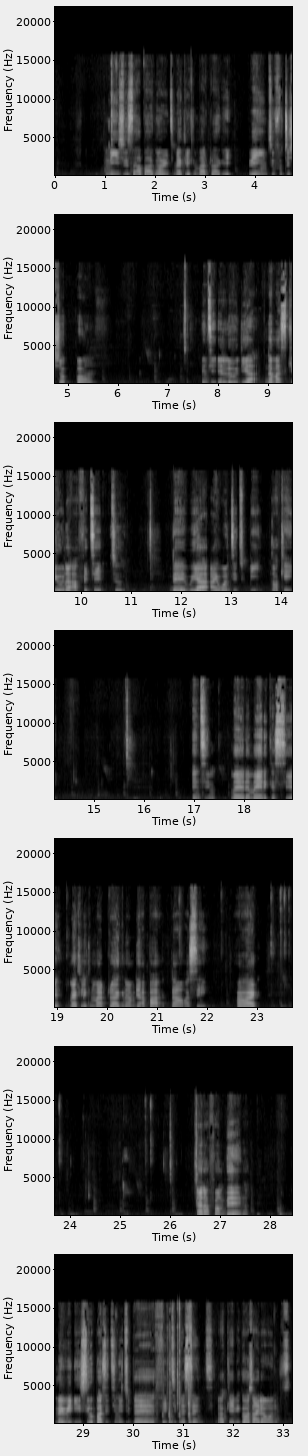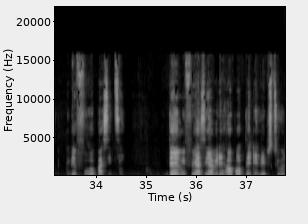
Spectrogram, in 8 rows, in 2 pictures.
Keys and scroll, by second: 30.8 KP_5, 31.2 Return.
